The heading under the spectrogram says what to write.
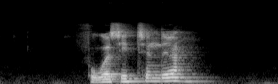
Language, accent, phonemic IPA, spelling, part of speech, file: German, Austria, /ˈfoːɐ̯ˌzɪt͡sn̩dɐ/, Vorsitzender, noun, De-at-Vorsitzender.ogg
- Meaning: 1. chairman, chairperson, chair, board chairman (male or of unspecified gender) 2. president (male or of unspecified gender)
